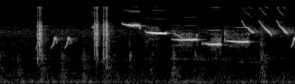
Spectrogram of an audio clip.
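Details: Brown-chested jungle flycatcher song used as a lure to provoke rival birds: a pair of high buzzy bursts, then a run of clear, sliding whistled notes, some falling, ending in quick rising and falling slurred whistles.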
